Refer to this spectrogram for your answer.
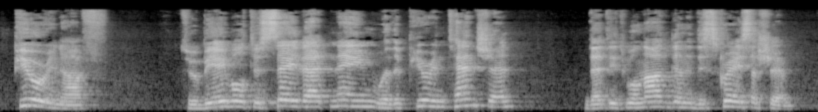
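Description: A man's fairly slow speech, with audible room echo. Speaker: religious teacher. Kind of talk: lecture. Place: home room. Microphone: phone near.

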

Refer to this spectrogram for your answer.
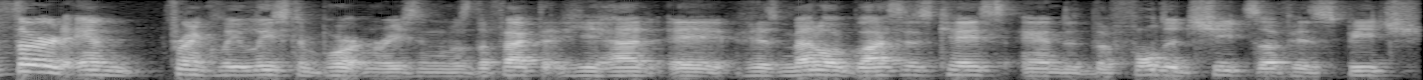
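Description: Here a man speaks at a moderate pace with hardly any pauses. His pitch variation is ordinary. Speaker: history video host. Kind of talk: comedic history commentary. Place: home room.

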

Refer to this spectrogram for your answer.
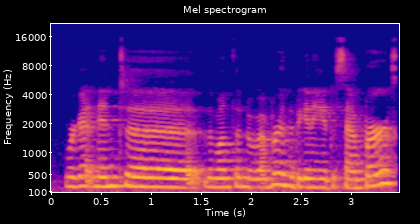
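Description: Audible room echo surrounds a woman's voice. She talks at a moderate pace with a Canadian accent. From Canada. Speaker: knitting podcaster. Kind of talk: casual monologue. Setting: cabin by the ocean. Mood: cheerful, relaxed. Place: home room.

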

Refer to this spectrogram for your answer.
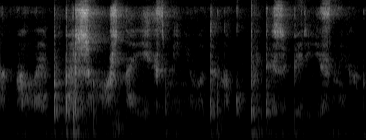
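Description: A woman whispers at a moderate pace. There is noticeable background noise. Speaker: ASMR creator. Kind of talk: ASMR whisper roleplay, casual talk to a friend. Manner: whispered, soft, intimate.

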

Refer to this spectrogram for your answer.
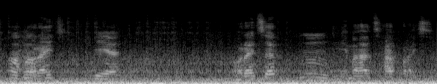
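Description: Background noise is loud. Through it, a man talks. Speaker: tour guide on coach. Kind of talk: tour guide commentary. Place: bus.

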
